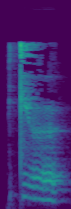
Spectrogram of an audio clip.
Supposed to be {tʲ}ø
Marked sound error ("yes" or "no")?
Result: no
